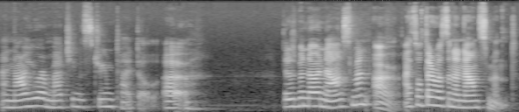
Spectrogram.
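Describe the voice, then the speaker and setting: A woman's voice: on the high side, moderate pace, gravelly, a bit bright. A woman streamer chatting casually with her viewers, rambling and thinking aloud as she often repeats herself. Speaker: streamer hosting a manga read-along. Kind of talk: casual livestream chat with viewers.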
